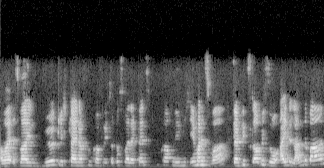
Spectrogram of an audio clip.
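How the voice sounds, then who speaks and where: A woman with a normal speaking voice talks fairly quickly at a fairly high pitch, with ordinary pitch variation and big swings in loudness. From northern Germany, near Hamburg. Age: young. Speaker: volunteer returning from abroad. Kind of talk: interview. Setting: remote call from home.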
